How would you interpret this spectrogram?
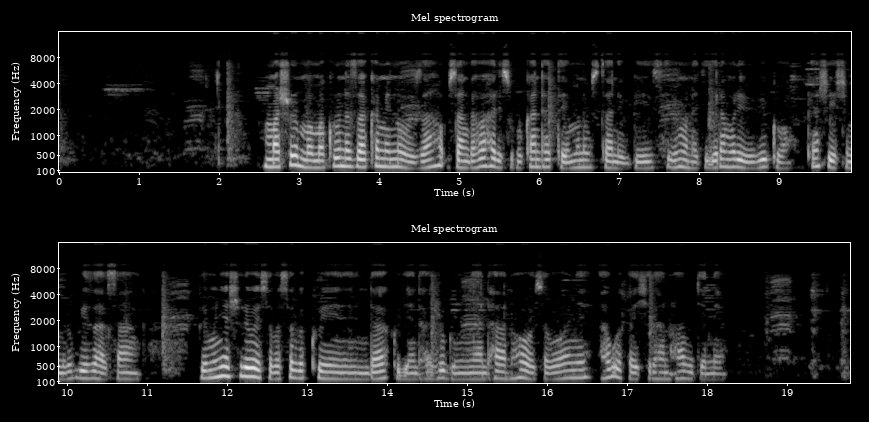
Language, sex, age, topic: Kinyarwanda, female, 36-49, education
